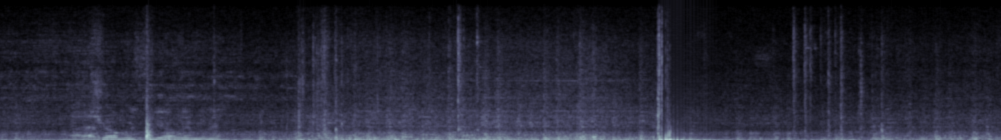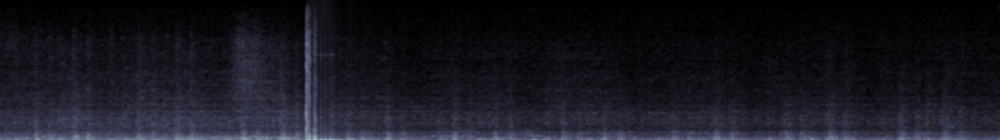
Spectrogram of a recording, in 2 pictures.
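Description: A long freight train rumbles and clatters past nearby.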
